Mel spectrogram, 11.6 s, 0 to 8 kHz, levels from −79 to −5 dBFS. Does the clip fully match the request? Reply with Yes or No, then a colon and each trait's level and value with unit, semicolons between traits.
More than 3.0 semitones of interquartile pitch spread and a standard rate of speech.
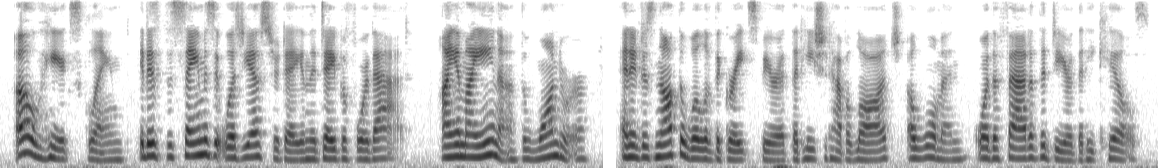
No: average, 4.1 semitones; fast, 250 wpm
